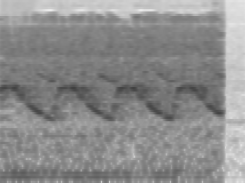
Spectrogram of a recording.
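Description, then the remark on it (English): A loud alarm siren wails in quick rising and falling sweeps, about four cycles in under two seconds, over a steady rushing noise, then cuts off abruptly. “Yeah, I don't think that alarm's going off anytime soon.”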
